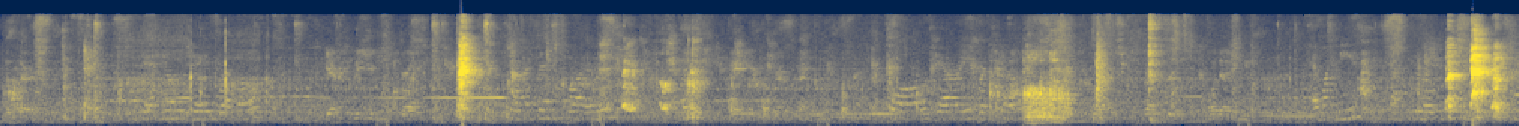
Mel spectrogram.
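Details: Bulldog puppy named Gus giving short whimpers and yips scattered through the recording, a few sharper high cries standing out, with human speech in the background.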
